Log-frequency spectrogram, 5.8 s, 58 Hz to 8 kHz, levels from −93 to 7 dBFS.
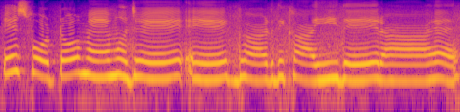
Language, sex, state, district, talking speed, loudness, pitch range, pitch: Hindi, female, Madhya Pradesh, Umaria, 105 wpm, -10 LUFS, 240-285 Hz, 255 Hz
